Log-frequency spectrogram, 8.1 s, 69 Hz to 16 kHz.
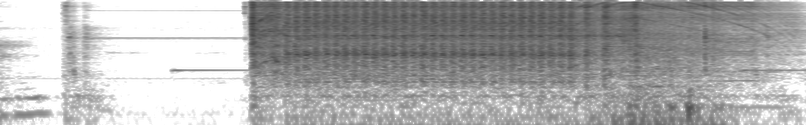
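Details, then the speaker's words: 2012 GMC Acadia SLT 3.6 LLT, first start after final assembly with fuel pump on: the starter churns about three and a half beats per second without firing; air remains in the fuel lines and the injectors are not yet primed. "Now we're going to try to crank it. Ooh, there's some fuel pump action. Oh! It's got a lot of air in the line yet. Yeah. Oh, it's wanting to. Well, it's just got to get all the injectors filled up."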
